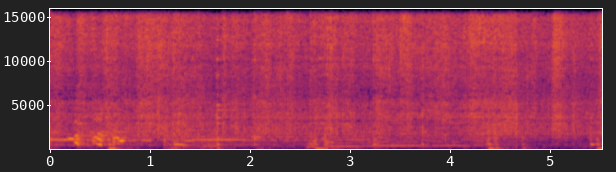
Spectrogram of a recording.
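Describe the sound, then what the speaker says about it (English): Miniature rice noodles stir-fry in a tiny pan, a loud, continuous sizzle close by with quick, repeated scraping and tapping strokes of stirring throughout. "So quick stir fry, quick, quick"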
